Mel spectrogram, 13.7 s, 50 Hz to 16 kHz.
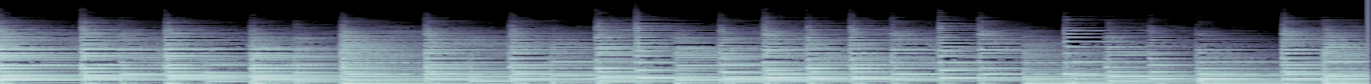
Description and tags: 140bpm Piano Solo 11.Apr 8
For use at your leisure. I make most of them at 140 bpm so hopefully one day they make their way into dubstep.
Chop/splice/dice/herbs and spice them, best served piping hot, enjoy.
Fondest regards,
Recorded with Logic Pro 9 using the EXS24 sampler of the steinway piano (Logic Pro default) with a touch of reverb to thicken out the sound.
bpm, dub, solo, 140, piano, steinway, improvisation, dubstep, loop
